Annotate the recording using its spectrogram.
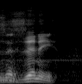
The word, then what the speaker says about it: Tzinny: It is T-Z-I-N-N-Y, but the T is silent. – So it's Zinny.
